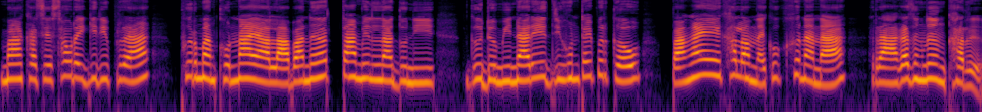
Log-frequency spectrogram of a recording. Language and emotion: Bodo, angry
